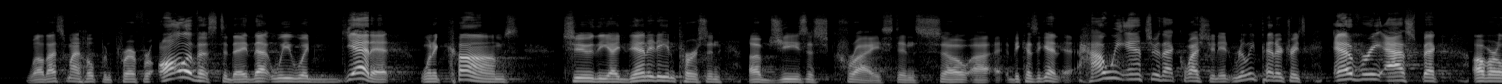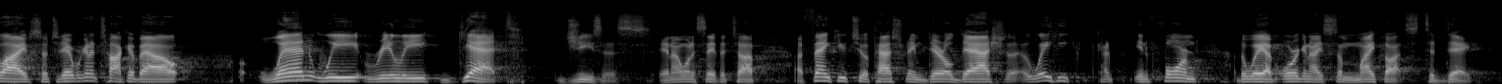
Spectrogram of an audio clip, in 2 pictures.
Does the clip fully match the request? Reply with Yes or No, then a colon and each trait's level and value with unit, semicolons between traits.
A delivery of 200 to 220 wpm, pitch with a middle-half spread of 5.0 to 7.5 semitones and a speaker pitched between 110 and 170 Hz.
No: average, 180 wpm; wide, 5.4 semitones; low, 135 Hz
